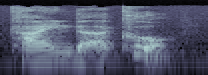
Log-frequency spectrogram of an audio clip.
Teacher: if we have the word of followed by a consonant this f sound is canceled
